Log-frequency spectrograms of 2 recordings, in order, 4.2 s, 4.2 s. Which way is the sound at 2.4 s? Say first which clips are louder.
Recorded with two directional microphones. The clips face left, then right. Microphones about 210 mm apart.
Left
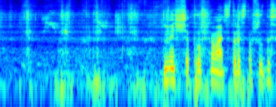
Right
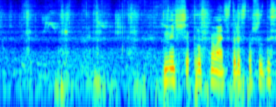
Right 3 dB; 15° right (ahead or behind).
